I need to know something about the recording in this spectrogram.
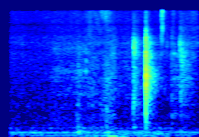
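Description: Handling noise from setting up the recording camera: faint soft rustles over a low room hum, then a single sharp click near the end.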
